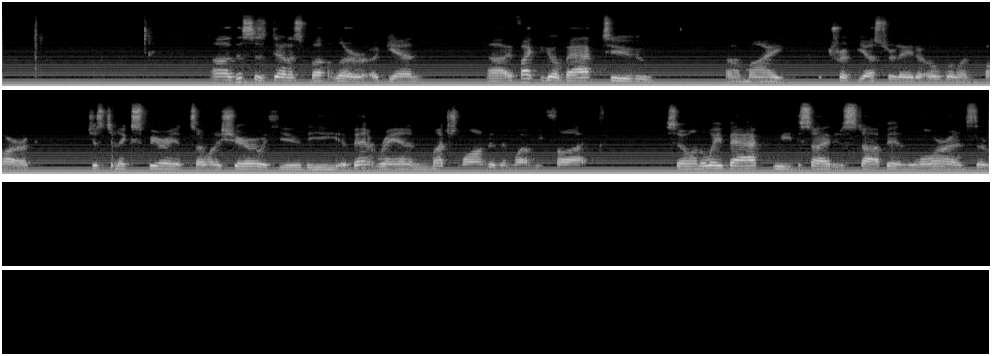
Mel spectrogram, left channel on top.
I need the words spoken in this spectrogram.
This is Dennis Butler again. If I could go back to my trip yesterday to Overland Park, just an experience I want to share with you. The event ran much longer than what we thought. So on the way back, we decided to stop in Lawrence. There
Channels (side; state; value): right; silent; digital silence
